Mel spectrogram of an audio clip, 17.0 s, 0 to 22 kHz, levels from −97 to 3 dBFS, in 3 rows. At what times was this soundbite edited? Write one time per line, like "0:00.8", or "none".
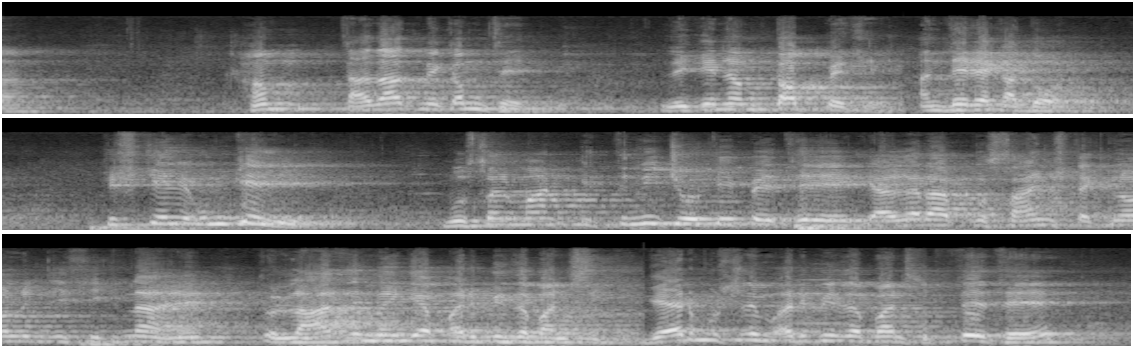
0:04.5
0:14.5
